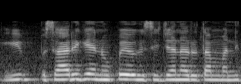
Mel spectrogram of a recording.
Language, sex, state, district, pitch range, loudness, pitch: Kannada, female, Karnataka, Dakshina Kannada, 215-225 Hz, -14 LUFS, 215 Hz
